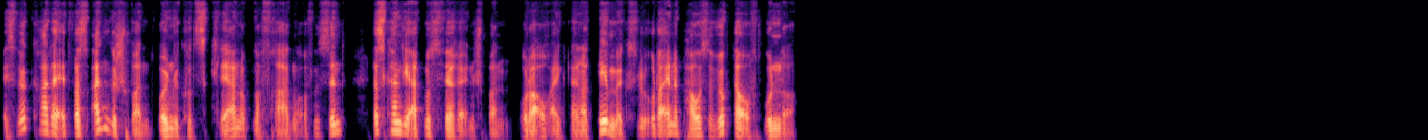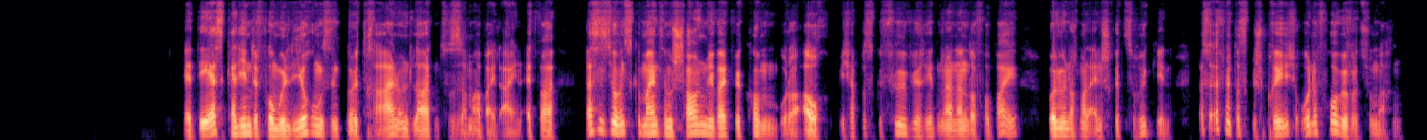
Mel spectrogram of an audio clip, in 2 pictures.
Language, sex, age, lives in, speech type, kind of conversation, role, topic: German, male, 35-39, Germany, read, expert-assistant, expert, Warum wechseln manche Menschen zwischen verschiedenen Sprachformen, je nachdem, mit wem sie sprechen?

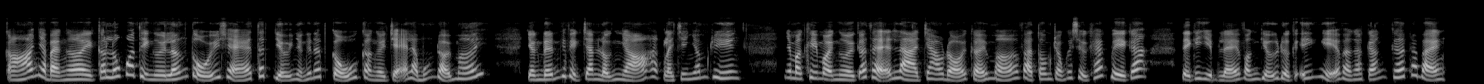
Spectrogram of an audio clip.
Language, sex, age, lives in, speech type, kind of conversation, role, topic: Vietnamese, female, 35-39, Vietnam, read, expert-assistant, expert, Nếu bạn muốn tìm hiểu vì sao người Việt thích tụ họp dịp lễ, bạn sẽ bắt đầu lên kế hoạch từ đâu?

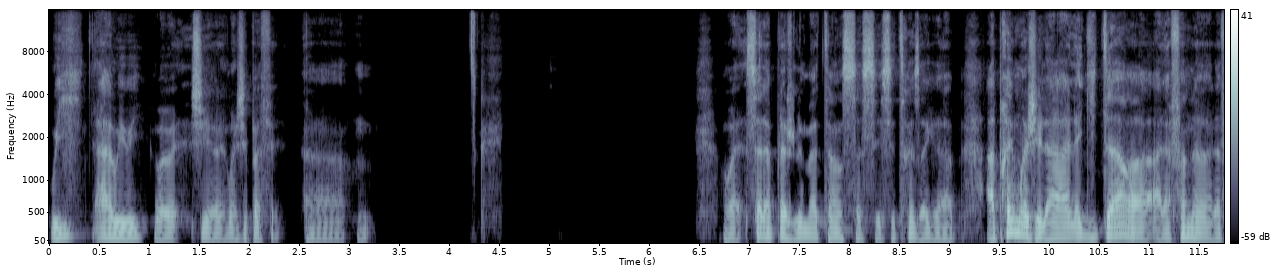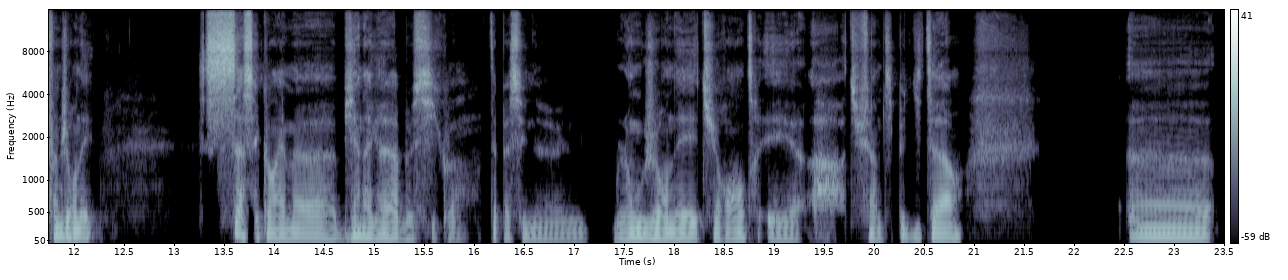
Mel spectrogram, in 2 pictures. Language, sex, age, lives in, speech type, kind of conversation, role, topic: French, male, 45-49, France, conversation, unstructured, none, Quels petits plaisirs simples apprécies-tu le plus ?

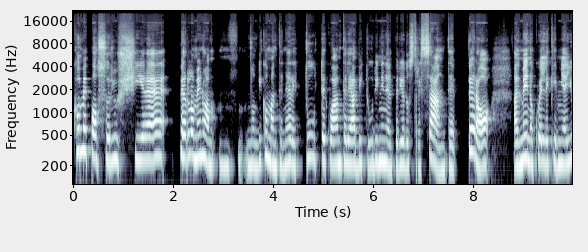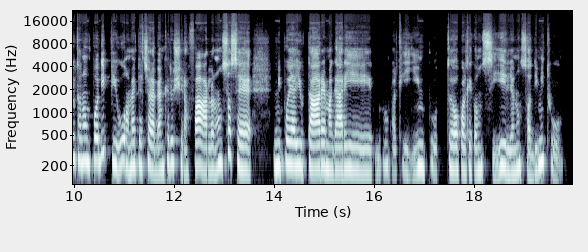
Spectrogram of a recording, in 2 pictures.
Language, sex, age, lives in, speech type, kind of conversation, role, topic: Italian, female, 40-44, Italy, conversation, advice, user, Perché durante i periodi di stress abbandoni le tue buone abitudini?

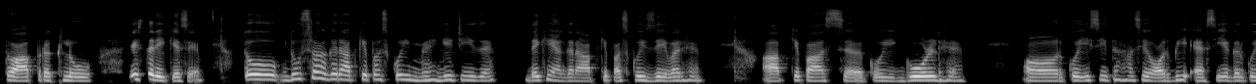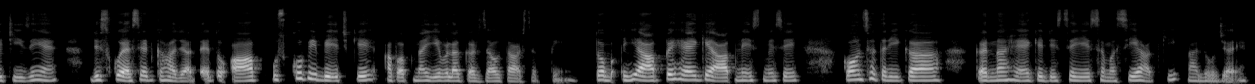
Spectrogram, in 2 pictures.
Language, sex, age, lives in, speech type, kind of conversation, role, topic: Hindi, female, 50-54, United States, conversation, advice, advisor, मैं अपने कर्ज को जल्दी और सुरक्षित तरीके से कैसे कम कर सकता/सकती हूँ?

